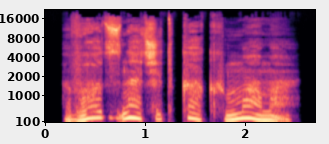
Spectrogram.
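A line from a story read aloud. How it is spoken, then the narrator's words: Whisper through clenched teeth. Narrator (Russian): прошептала Ольга сквозь стиснутые зубы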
